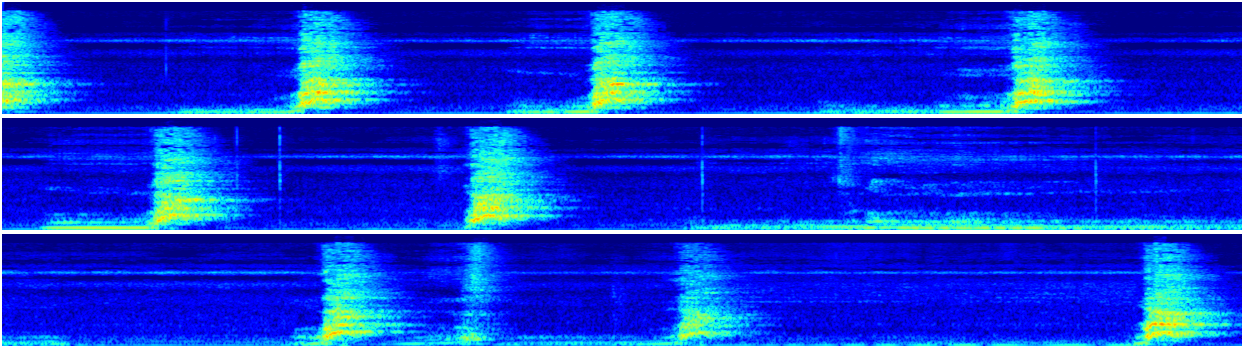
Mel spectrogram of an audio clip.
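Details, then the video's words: A Rottweiler barks at night in deep, sharp single woofs repeated every one to two seconds, reacting to the sound of crickets. "Dog Barking"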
